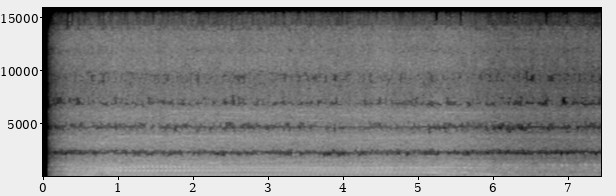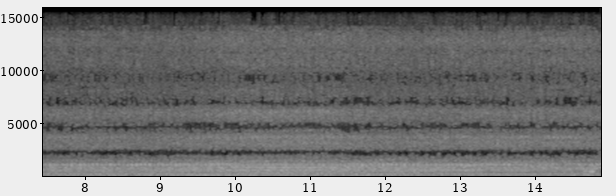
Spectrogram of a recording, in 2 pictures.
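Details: 2008 Infiniti G35 petrol V6 idling with a light, even rattling tick about three a second; owner suspects lifter noise, shop says it is normal, owner plans an oil additive or cleaner.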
